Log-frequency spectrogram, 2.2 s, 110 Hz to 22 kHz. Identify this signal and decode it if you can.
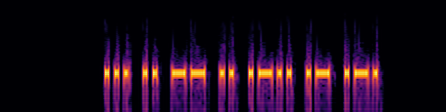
Morse code, heard as a keyed tone, about 51 wpm, 700 Hz. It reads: SIMILAR
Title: Sentences from Top 1000 Words - Review Part 5 - New Word Drill - 50wpm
